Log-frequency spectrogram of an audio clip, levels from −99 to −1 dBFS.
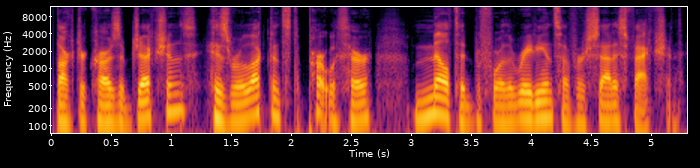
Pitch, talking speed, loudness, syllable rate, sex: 125 Hz, 180 wpm, -19 LUFS, 6.0 syllables/s, male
